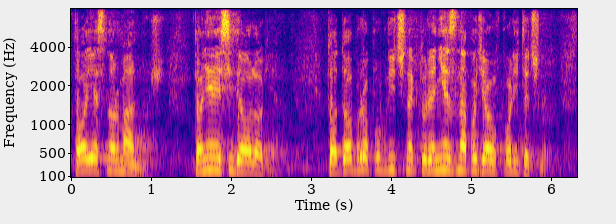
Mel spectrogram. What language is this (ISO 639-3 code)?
pol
